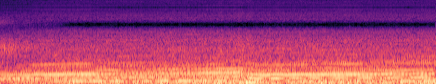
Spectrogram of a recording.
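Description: Ferrari and Porsche race cars accelerate together at a race restart on the Val de Vienne circuit, a loud, steady, close engine roar whose pitch shifts briefly midway, with no voices.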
